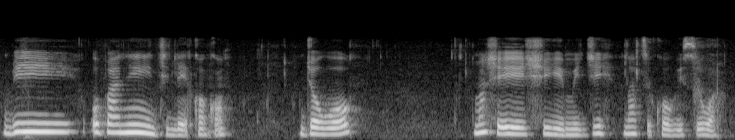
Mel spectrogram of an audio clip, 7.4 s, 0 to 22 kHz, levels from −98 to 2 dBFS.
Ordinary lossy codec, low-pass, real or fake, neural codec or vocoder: none; 7.2 kHz; real; none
